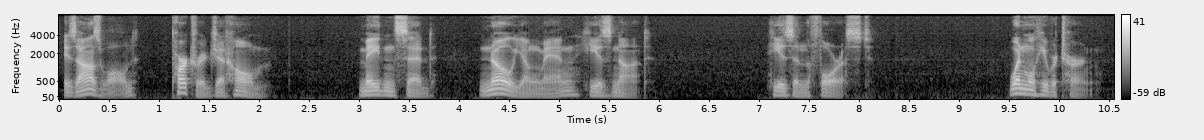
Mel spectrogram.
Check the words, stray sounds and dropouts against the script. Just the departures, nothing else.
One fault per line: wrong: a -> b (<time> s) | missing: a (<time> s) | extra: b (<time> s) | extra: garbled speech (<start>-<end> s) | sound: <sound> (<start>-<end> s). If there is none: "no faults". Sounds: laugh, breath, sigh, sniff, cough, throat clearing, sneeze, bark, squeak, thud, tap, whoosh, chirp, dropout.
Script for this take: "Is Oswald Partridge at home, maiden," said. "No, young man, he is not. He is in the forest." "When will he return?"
no faults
